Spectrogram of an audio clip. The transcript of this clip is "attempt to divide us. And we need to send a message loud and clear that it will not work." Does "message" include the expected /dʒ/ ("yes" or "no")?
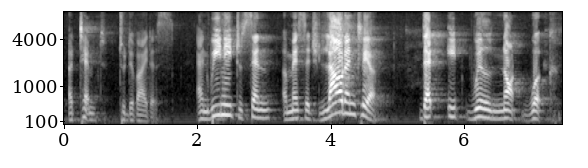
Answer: yes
